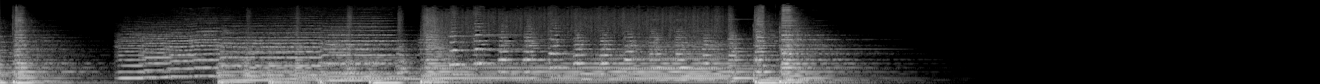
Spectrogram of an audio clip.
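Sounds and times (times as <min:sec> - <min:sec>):
backing track: 0:00.0 - 0:09.0.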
